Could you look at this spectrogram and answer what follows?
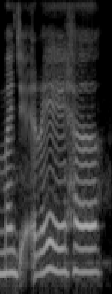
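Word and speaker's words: مجريها: ayat 41 dimana perkataan majreha di bawah roh terdapat simbol imalah yang dimaksudkan dengan condong karena itu sebutan yang lebih jelas untuk menyebut Roro itu adalah secara reh pada perkataan x-ray oleh itu cara bacaan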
